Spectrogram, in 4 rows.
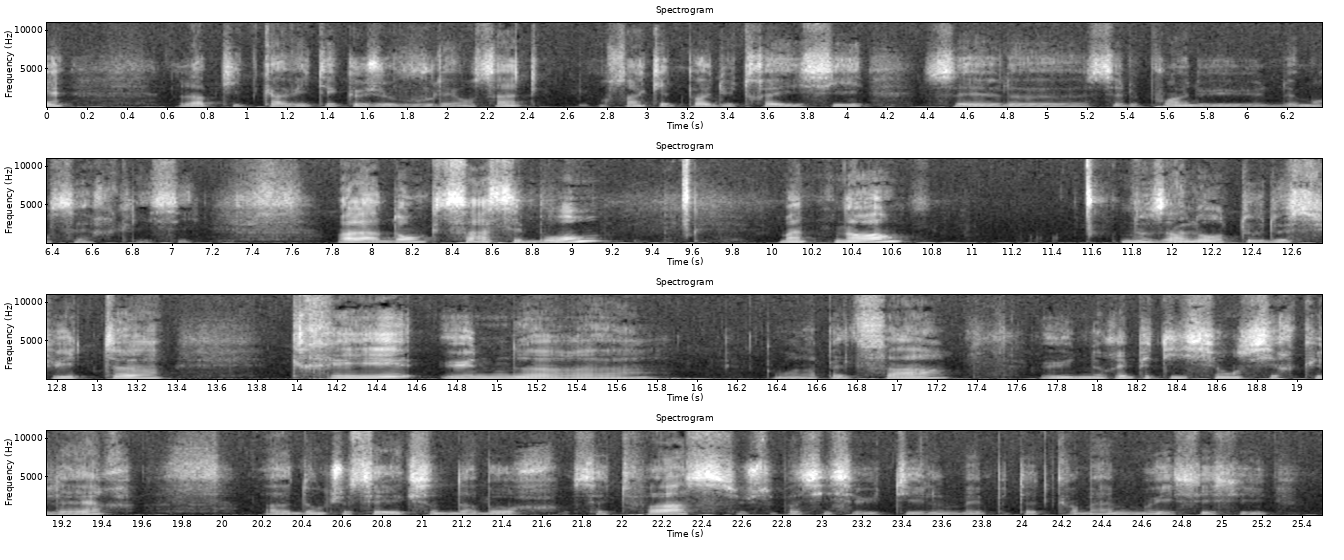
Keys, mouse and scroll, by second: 0.7-2.4 drag, 3.5-4.1 drag, 6.2 click, 7.4 click, 10.2 space, 10.9-12.0 drag, 12.9-13.6 right drag, 17.6-20.3 drag, 20.9 click, 23.6-25.5 drag.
